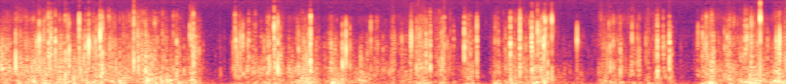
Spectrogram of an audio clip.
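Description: Two hands with long painted nails press, squeeze and scratch a clear plastic zip bag full of small clear crystal beads, lying on a cork board over earbud mics. The result is a dense, continuous crinkling crunch with bright bead rattles and clicks. It dips into brief quieter pauses between bursts before the squeezing resumes.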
